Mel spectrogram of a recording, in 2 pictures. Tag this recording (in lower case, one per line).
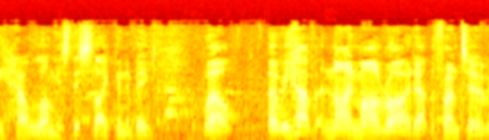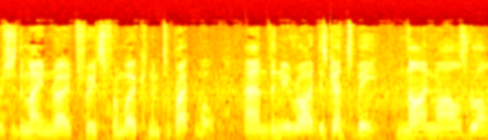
speech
